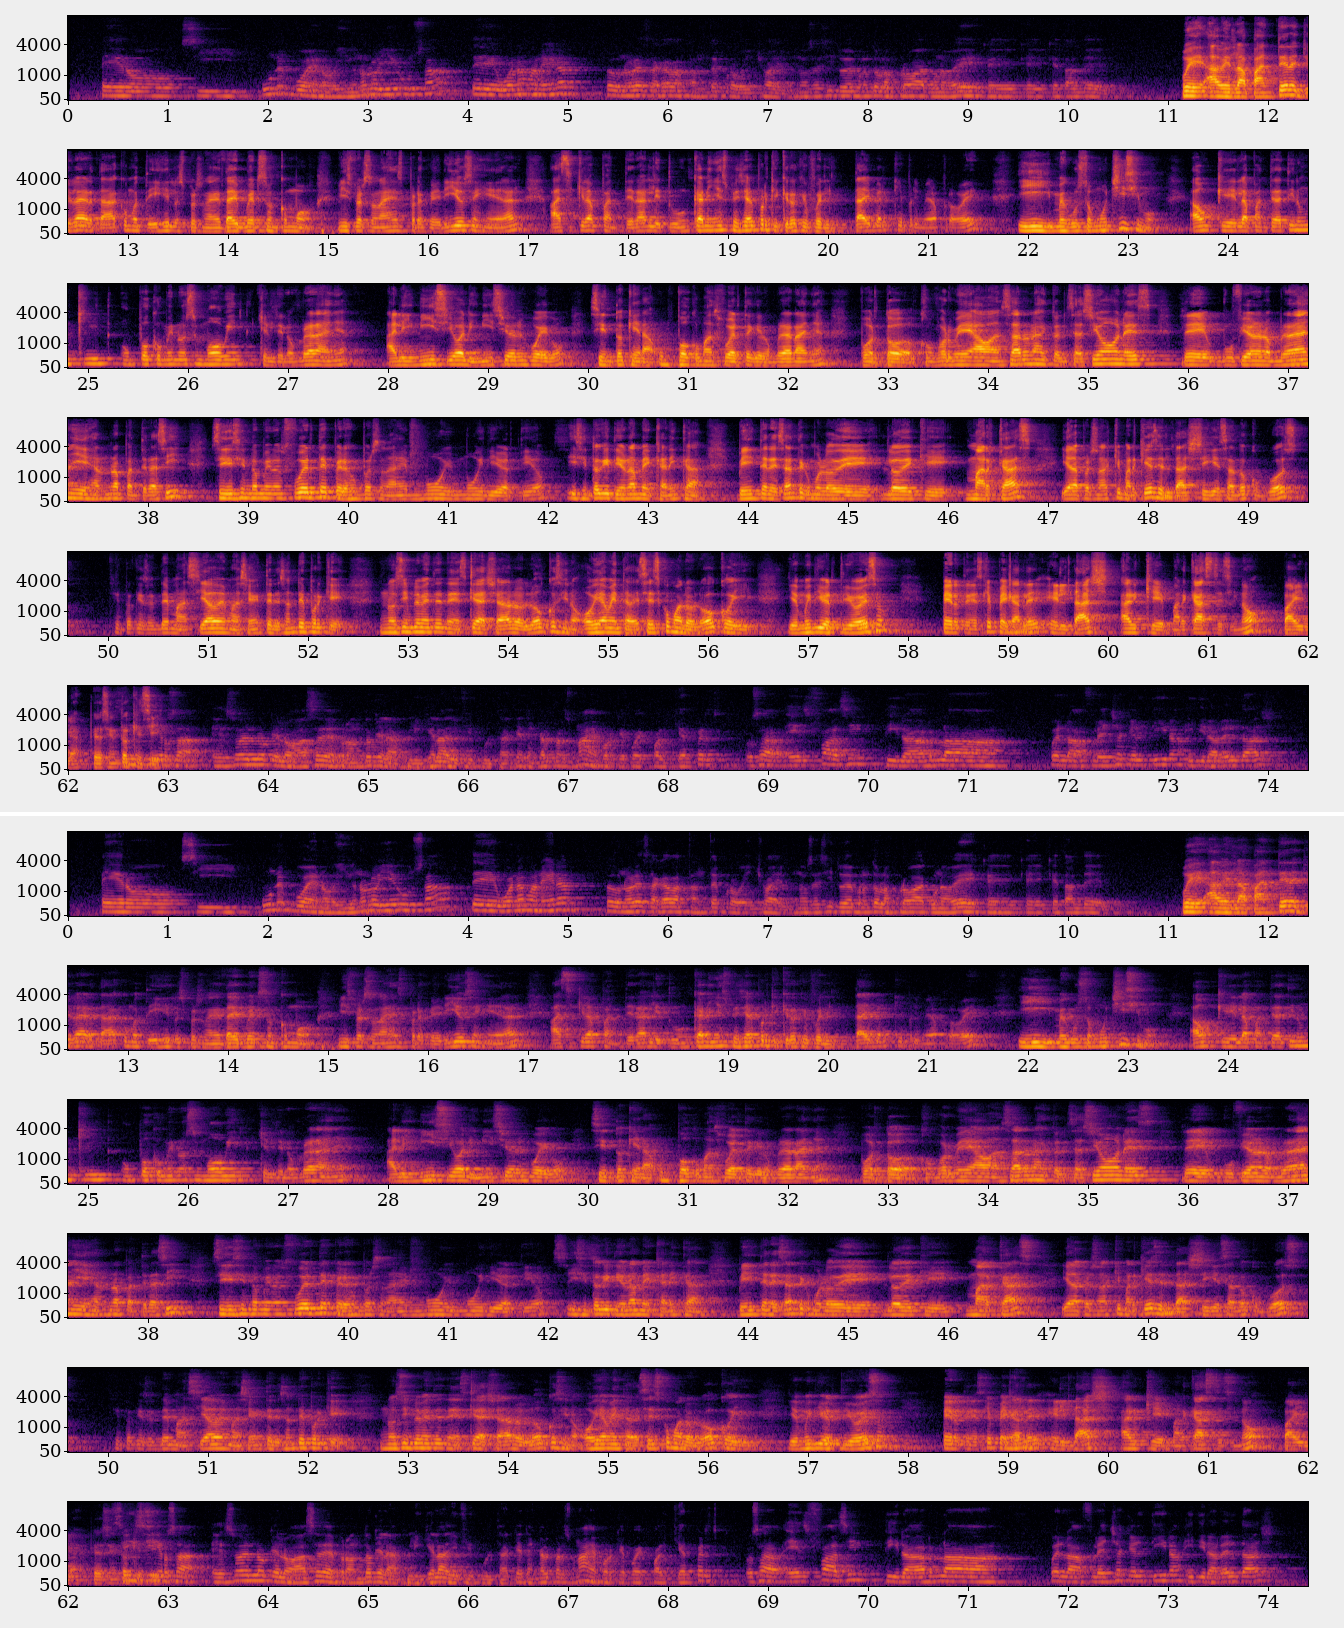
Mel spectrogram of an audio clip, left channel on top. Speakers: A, on the right; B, on the left.
A: pero si uno es bueno y uno lo llega a usar de buena manera, pues uno le saca bastante provecho a él. No sé si tú de pronto lo has probado alguna vez, qué, qué, qué tal de él.
B: Pues a ver, la Pantera, yo la verdad, como te dije, los personajes de Iver son como mis personajes preferidos en general, así que la Pantera le tuvo un cariño especial porque creo que fue el Diver que primero probé y me gustó muchísimo, aunque la Pantera tiene un kit un poco menos móvil que el del Hombre Araña. Al inicio, al inicio del juego, siento que era un poco más fuerte que el Hombre Araña por todo. Conforme avanzaron las actualizaciones, le bufearon al Hombre Araña y dejaron una Pantera así Sigue siendo menos fuerte, pero es un personaje muy, muy divertido.
A: Sí,
B: Y siento
A: sí.
B: que tiene una mecánica bien interesante, como lo de, lo de que marcas y a la persona que marques el dash sigue estando con vos. Siento que eso es demasiado, demasiado interesante porque no simplemente tenés que dashar a lo loco, sino obviamente a veces como a lo loco y, y es muy divertido eso, pero tenés que pegarle
A: Ok.
B: el dash al que marcaste, si no, baila. Pero siento
A: Sí,
B: que
A: sí,
B: sí.
A: o sea, eso es lo que lo hace de pronto que le aplique la dificultad que tenga el personaje, porque pues cualquier, pers- o sea, es fácil tirar la, pues la flecha que él tira y tirar el dash,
